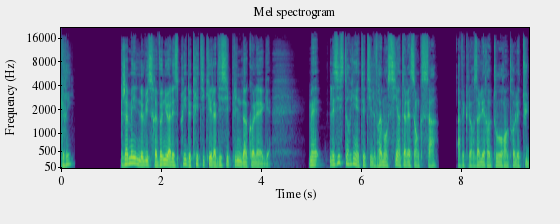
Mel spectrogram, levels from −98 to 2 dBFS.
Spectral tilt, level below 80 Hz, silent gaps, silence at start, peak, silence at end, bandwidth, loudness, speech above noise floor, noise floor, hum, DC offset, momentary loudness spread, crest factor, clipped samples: -5 dB/octave; -44 dBFS; none; 0 s; -4 dBFS; 0 s; 19 kHz; -21 LUFS; 69 dB; -90 dBFS; none; under 0.1%; 10 LU; 18 dB; under 0.1%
